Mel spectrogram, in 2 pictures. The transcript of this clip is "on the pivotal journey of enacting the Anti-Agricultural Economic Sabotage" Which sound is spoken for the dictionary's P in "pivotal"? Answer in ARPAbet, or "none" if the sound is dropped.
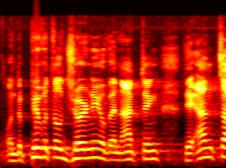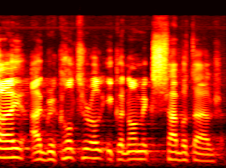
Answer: P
